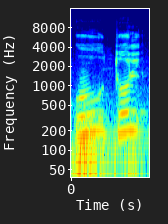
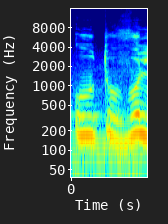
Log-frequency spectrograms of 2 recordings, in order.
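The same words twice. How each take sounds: First: ऊतुल with long oo, then तुल as one syllable; joined ta-lam. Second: ऊतुवुल said with an added वु before the final l; unchanted ऊतुवुल, sounding the silent waw; wrong extra syllable. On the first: Teacher showing the correct joining, ऊतुल in two syllables. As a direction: chant ऊतुल, running t straight into l. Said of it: "ता को direct लाम के साथ मिलाएंगे". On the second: Teacher warning students of a mistake, extra syllable in ऊतुवुल. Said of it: "इसको ऊतुवुल नहीं पढ़ना है". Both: Shown as a demonstration.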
